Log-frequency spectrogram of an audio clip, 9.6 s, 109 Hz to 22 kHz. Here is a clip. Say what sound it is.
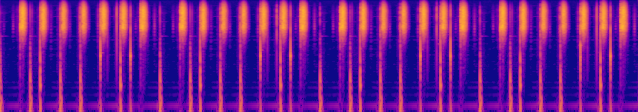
Instrument samples > Percussion
100 Welson Loop 01
Loops and one-shots made using Welson Super-Matic Drum Machine
100bpm, Hi-Hats, Drums, Retro, DrumMachine, Loop, Synth, Vintage, Electronic, Electro, Rare, DrumLoop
